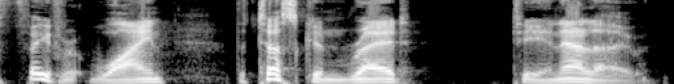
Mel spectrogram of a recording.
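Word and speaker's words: Tignanello: wine the Tuscan red tianello even though the g is silent in it experts have long predicted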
